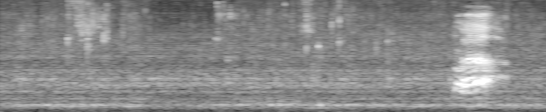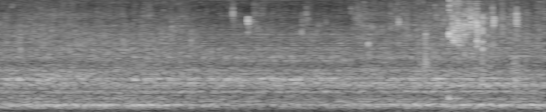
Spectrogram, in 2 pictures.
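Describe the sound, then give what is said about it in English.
A faucet runs steadily into a sink as someone washes their face, with a brief, louder splash partway through and softer water sounds at the start and end. “I'm not taking a shower, I'm just washing my face,”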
